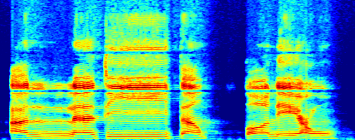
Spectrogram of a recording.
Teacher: allati jangan terlalu panjang, cukup ditekan saja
